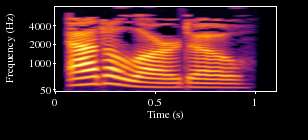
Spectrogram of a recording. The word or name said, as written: adalardo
